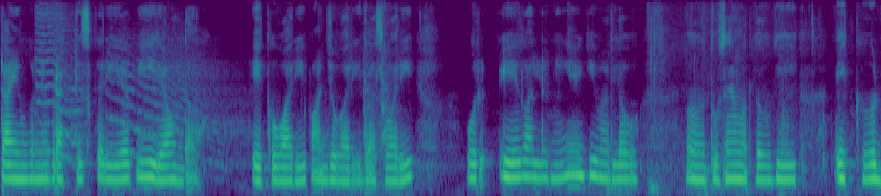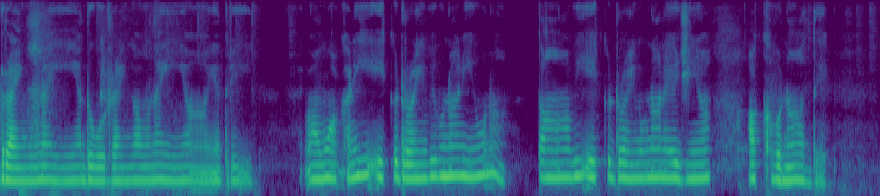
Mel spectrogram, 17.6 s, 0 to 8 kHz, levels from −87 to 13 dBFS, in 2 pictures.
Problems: low volume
